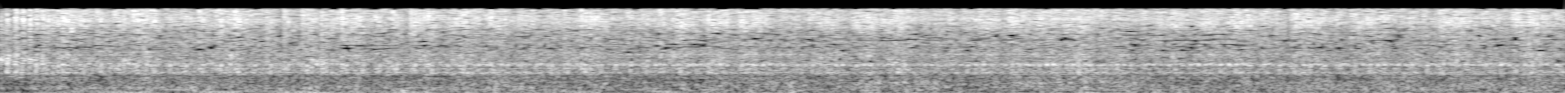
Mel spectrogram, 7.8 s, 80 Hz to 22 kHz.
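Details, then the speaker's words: Toyota Hiace LH11 diesel (2L) after engine tuning: steady low rumble with even beat, no knocks or misses; throttle lighter and more responsive, running considered good enough. "Oke, itu udah cukup untuk Toyota LH11. Nggak usah terlalu ditekan lagi, nanti malah suaranya jadi nggak enak."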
